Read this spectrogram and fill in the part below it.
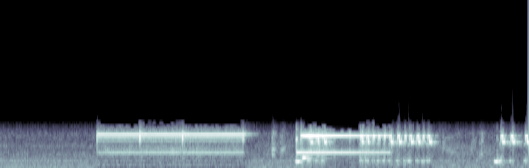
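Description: An electronic beep sounds twice, then holds a long tone.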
